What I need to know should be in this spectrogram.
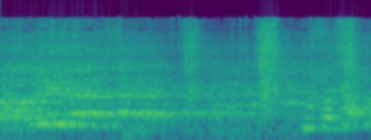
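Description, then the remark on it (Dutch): A loud crowd of Paris Saint-Germain football ultras roars and chants continuously during a home match, with rising sustained chant tones and bursts of shouting over a dense wash of voices. “Paris Saint-Germain heeft een fanatieke aanhang die veel kabaal maakt tijdens thuiswedstrijden.”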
